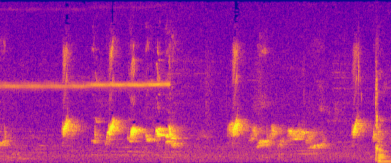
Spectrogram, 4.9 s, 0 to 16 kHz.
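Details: During trapping on 1 October 2018, a decoy red-whiskered bulbul sings to lure rival birds: two clusters of quick, bubbly whistled notes separated by a pause, and a brief low sliding sound at the very end.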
